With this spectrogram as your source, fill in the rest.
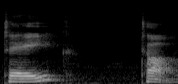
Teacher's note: This is alveolar, voiceless stop.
